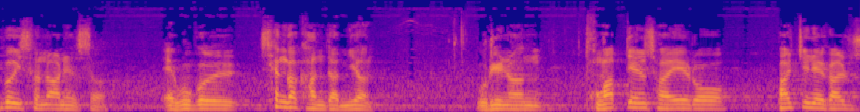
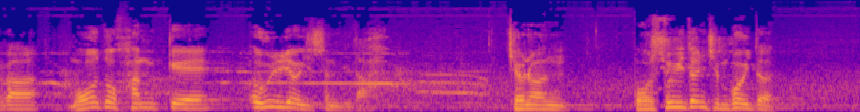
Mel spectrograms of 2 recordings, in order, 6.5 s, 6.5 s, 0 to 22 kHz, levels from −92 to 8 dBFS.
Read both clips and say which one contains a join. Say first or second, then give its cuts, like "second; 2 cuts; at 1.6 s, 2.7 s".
second; 1 cut; at 3.7 s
